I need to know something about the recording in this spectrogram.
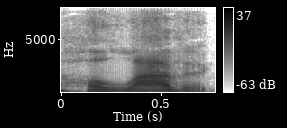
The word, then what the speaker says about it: Havlicek: Some people are still unclear about that, but Adam Havlicek, I actually looked up the pronunciation of his name, Adam Havlicek. So for those of us who have been butchering it this entire time, there you go.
